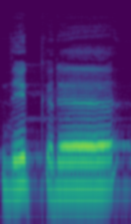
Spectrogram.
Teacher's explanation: لابد تقليل الألف هذه لا نقتصر على ترقيق الراء فقط. ذكرى ذكرى لابد من ترقيق تقليل الألف.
